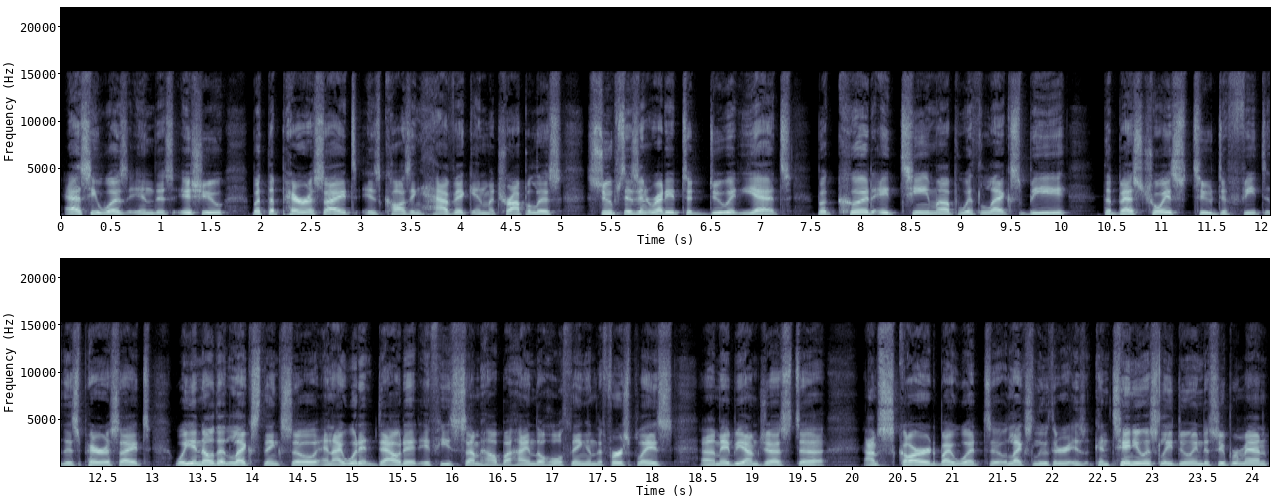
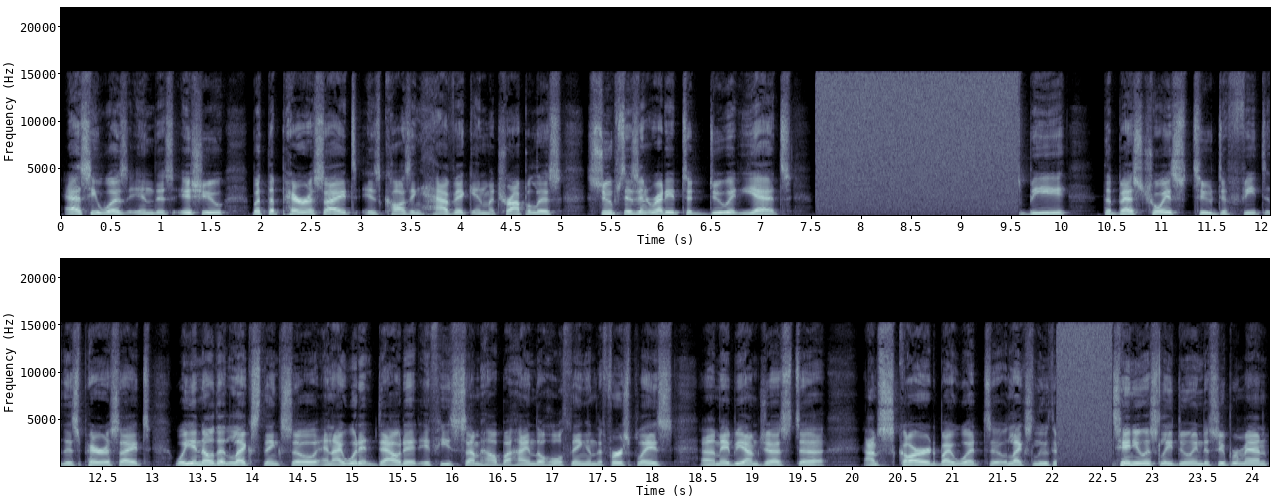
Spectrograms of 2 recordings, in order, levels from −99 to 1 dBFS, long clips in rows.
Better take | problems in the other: first | audio cutting out; filled with static; at 7.5 s for 2 s and at 22 s for 0.5 s

